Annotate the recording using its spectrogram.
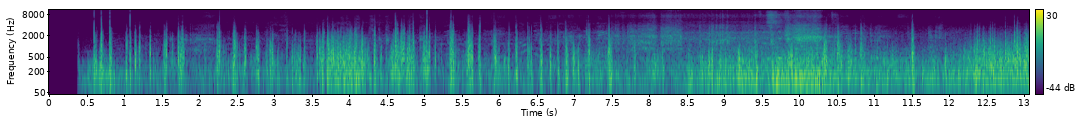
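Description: Rigging rattles and taps in the wind.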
